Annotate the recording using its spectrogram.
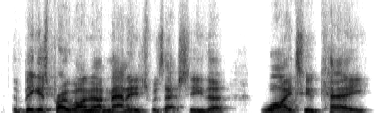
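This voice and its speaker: The speaker has an English accent, heard on a very clean recording with a silent background. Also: man. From southern England. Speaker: former banker and pastor. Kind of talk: interview testimony.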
